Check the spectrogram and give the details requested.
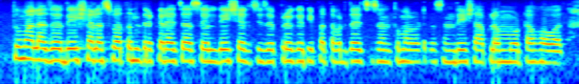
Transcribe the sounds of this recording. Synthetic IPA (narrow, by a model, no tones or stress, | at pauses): t̪um̤alad͡zəd̪eɕalasʋat̪ənt̪ɾəkəɾajt͡saəseːld̪eɕat͡ɕiːd͡zəpɾəɡʱət̪iːpət̪aʋəɾd̪ajt͡saəselt̪um̤alaʋaʈət̪əsənd̪eɕaːplamoʈʰaɦoʋat̪̚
